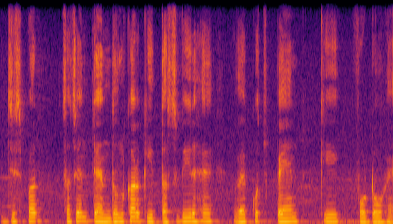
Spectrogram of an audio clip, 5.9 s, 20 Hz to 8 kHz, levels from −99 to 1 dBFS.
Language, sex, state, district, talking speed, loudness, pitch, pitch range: Hindi, male, Bihar, Purnia, 130 wpm, -20 LUFS, 140 Hz, 130-150 Hz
